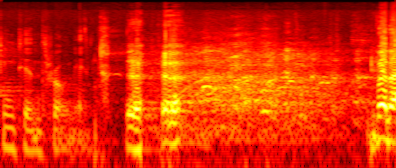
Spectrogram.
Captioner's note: laughter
